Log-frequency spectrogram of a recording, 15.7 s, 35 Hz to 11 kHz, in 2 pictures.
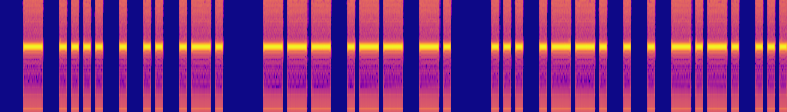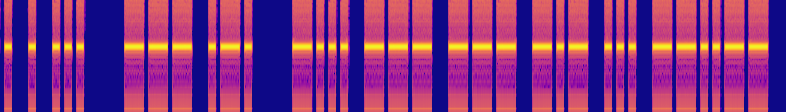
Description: Morse code, heard as a keyed tone, about 20 wpm, 1000 Hz. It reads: THEIR OWN SPEECHES OR BOOKS,
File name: qotdfiles / 20wpm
